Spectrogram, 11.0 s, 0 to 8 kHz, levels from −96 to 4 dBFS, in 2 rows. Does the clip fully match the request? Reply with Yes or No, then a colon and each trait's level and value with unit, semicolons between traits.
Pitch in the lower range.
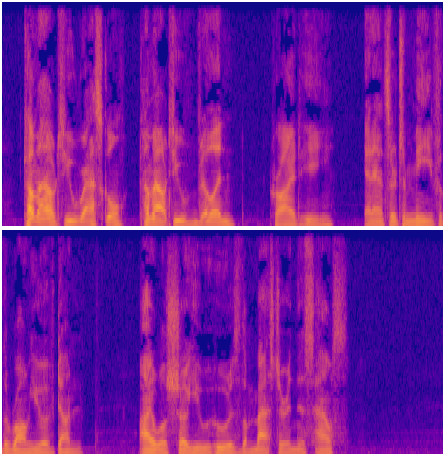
Yes: very low, 95 Hz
